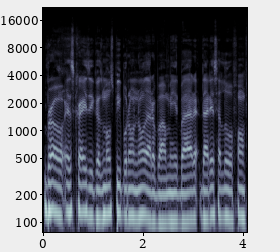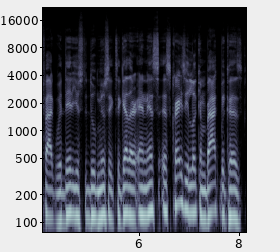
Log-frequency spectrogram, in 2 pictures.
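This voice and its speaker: A man's voice: mid-range voice, steady tone, brisk, few pauses, clear, resonant tone, no echo, clean studio sound. A man in his forties from Guatemala, chatting on a podcast in a laid-back way and calling everyone "bro" and "man". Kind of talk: casual podcast chat.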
